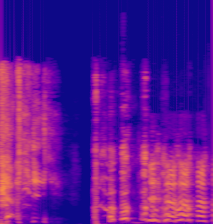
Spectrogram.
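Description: A person coughs in a harsh burst, pauses briefly, then breaks into a longer run of rough, voiced coughing fits.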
